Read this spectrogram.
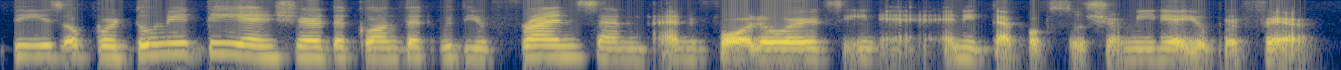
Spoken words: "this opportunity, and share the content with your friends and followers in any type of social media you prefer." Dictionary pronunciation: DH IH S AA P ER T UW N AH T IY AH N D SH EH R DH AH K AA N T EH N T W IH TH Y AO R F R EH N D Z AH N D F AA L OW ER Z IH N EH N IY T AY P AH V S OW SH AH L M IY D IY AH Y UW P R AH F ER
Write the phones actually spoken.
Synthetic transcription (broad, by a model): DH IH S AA P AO T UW N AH T IY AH N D SH EH R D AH K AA N T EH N T W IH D Y AO R F R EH N D S AH N D F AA L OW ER S IH N EH N IY T AY P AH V S OW SH AH L M IY D IY AH Y UW P R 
